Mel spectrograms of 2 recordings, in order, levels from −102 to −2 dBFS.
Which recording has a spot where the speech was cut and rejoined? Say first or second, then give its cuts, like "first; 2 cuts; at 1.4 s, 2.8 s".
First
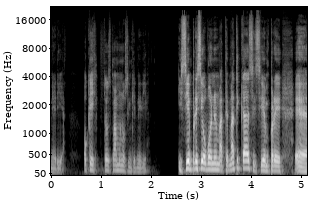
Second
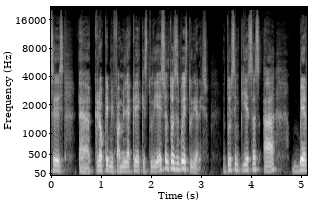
first; 1 cut; at 2.4 s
